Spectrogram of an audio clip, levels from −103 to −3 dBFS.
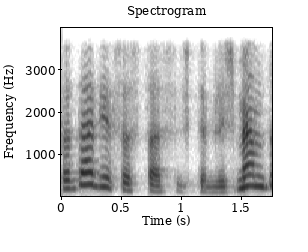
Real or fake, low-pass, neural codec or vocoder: fake; 3.6 kHz; codec, 24 kHz, 0.5 kbps, DualCodec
